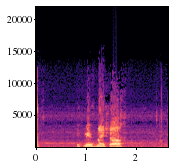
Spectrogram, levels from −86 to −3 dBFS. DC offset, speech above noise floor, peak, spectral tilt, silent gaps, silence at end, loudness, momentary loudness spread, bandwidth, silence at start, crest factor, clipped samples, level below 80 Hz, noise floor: under 0.1%; 22 dB; 0 dBFS; -5 dB/octave; none; 0 s; -10 LUFS; 24 LU; 13 kHz; 0 s; 14 dB; under 0.1%; -42 dBFS; -32 dBFS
